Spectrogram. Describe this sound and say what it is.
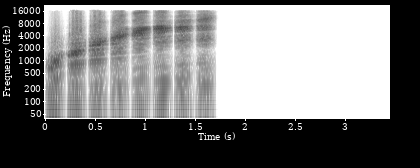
Transformers transformation sound like, creating in serum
